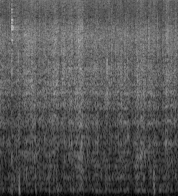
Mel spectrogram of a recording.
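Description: Spice paste with tomato and garlic for prawn malai curry sizzles and fries steadily in a pan, a close, continuous crackling hiss with occasional stirring scrapes and no talking.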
